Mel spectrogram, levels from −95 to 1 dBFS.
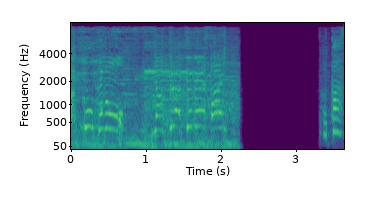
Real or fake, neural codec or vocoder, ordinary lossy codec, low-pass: fake; codec, 44.1 kHz, 2.6 kbps, SNAC; MP3, 48 kbps; 7.2 kHz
